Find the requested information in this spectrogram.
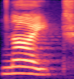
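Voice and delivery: नाइट said alone, its long "eye" vowel held clearly; vowel sound demonstrated. Shown as a demonstration. Teacher showing pupils the vowel sound, नाइट pronounced clearly. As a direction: model the "eye" glide in नाइट. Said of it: "आ की sound दे रहा है".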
